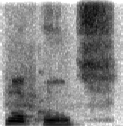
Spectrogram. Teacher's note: when I'm saying turquoise, can you even hear the R sound? It's so dead. It's not really there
